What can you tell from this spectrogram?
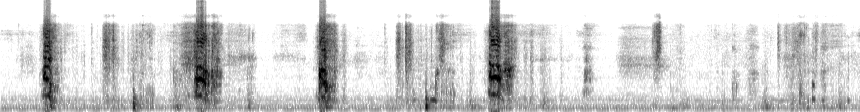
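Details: A Boston Terrier in Oklahoma goes into attack mode at moving windshield wipers, letting out sharp, explosive barks at irregular intervals, with softer huffs and growls between.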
